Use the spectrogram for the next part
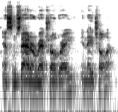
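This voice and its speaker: A man's voice: mid-range voice, level tone, normal speed, pushed and bright. A man chatting as a guest, talking in a playful, colloquial, joking way. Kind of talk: casual chat.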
